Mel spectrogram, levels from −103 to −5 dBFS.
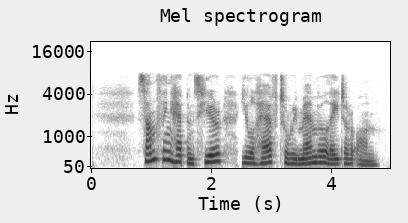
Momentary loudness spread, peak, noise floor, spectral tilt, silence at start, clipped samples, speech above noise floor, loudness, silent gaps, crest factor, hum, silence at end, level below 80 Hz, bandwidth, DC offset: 9 LU; -14 dBFS; -66 dBFS; -6.5 dB/octave; 0.8 s; under 0.1%; 36 dB; -31 LUFS; none; 16 dB; none; 0.2 s; -72 dBFS; 8 kHz; under 0.1%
